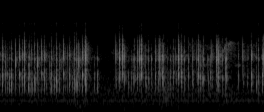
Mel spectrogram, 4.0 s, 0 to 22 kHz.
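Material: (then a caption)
Plastic. Fingertips type with both hands on a modded Ducky One 2 SF compact mechanical keyboard with Lumia Matcha switches, Poron foam and white plastic keycaps, resting on a wooden desk. The result is a quick run of short, crisp, bright key clacks centered around 2.5 kHz, with no low thump, and a brief pause just before the two-second mark. The typing then continues until one hand presses the final keys.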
